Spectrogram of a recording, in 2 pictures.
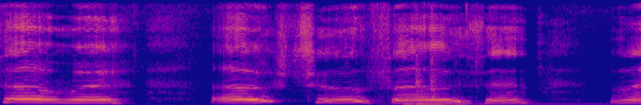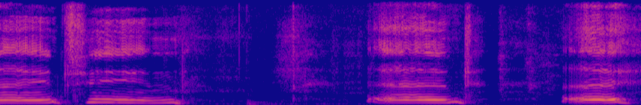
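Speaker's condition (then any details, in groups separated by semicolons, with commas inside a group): ALS; talking more difficult, facial muscles weaker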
